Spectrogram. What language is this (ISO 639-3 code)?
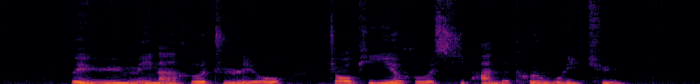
zho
